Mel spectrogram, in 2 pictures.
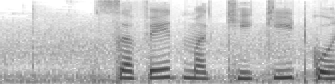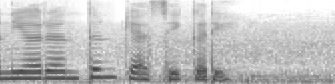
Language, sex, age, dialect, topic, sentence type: Hindi, female, 18-24, Marwari Dhudhari, agriculture, question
